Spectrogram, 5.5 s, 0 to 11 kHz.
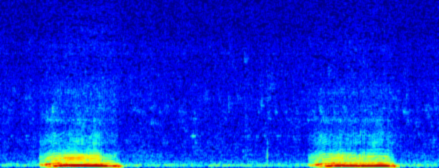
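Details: Two deep, rumbling snores from a sleeping bulldog, 5-month-old puppy or 1-year-old, napping together, each about a second long, separated by quiet breathing.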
